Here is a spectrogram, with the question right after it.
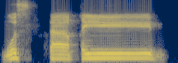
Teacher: Mustaqim, bukan dari hidung, tapi dari al-jauf. Mustaqim. Kalau antum untuk mendeteksinya, antum silakan pencet rongga hidung.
